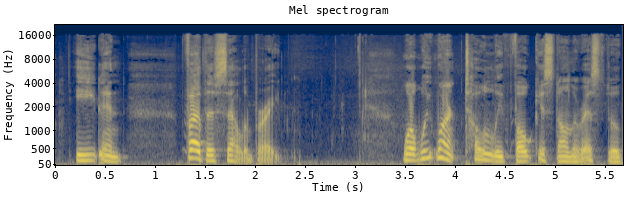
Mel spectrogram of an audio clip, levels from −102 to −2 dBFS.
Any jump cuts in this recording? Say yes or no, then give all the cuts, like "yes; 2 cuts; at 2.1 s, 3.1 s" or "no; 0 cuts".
no; 0 cuts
